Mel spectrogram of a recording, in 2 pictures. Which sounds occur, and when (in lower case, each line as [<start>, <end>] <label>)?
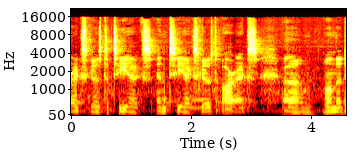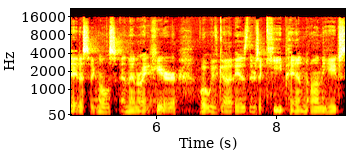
[0.00, 3.12] man speaking
[0.00, 9.15] mechanisms
[1.52, 1.74] generic impact sounds
[3.14, 3.51] breathing
[3.53, 4.03] man speaking
[4.17, 6.33] man speaking
[6.33, 6.69] breathing
[6.69, 9.15] man speaking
